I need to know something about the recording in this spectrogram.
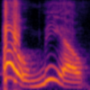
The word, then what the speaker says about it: Ohmio: it for me again Oho Oho okay so oh Mio okay sounds a little Italian um but how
